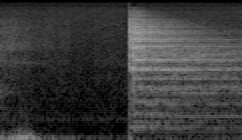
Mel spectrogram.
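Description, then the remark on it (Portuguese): A soft low thud, then a single cymbal struck once, its bright shimmering wash ringing out loudly and decaying slowly for over a second with no other sound. “E esse é o retinir de um prato.”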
